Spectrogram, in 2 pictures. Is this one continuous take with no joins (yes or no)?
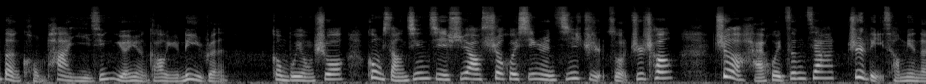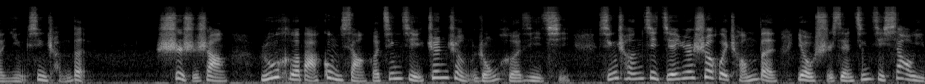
yes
